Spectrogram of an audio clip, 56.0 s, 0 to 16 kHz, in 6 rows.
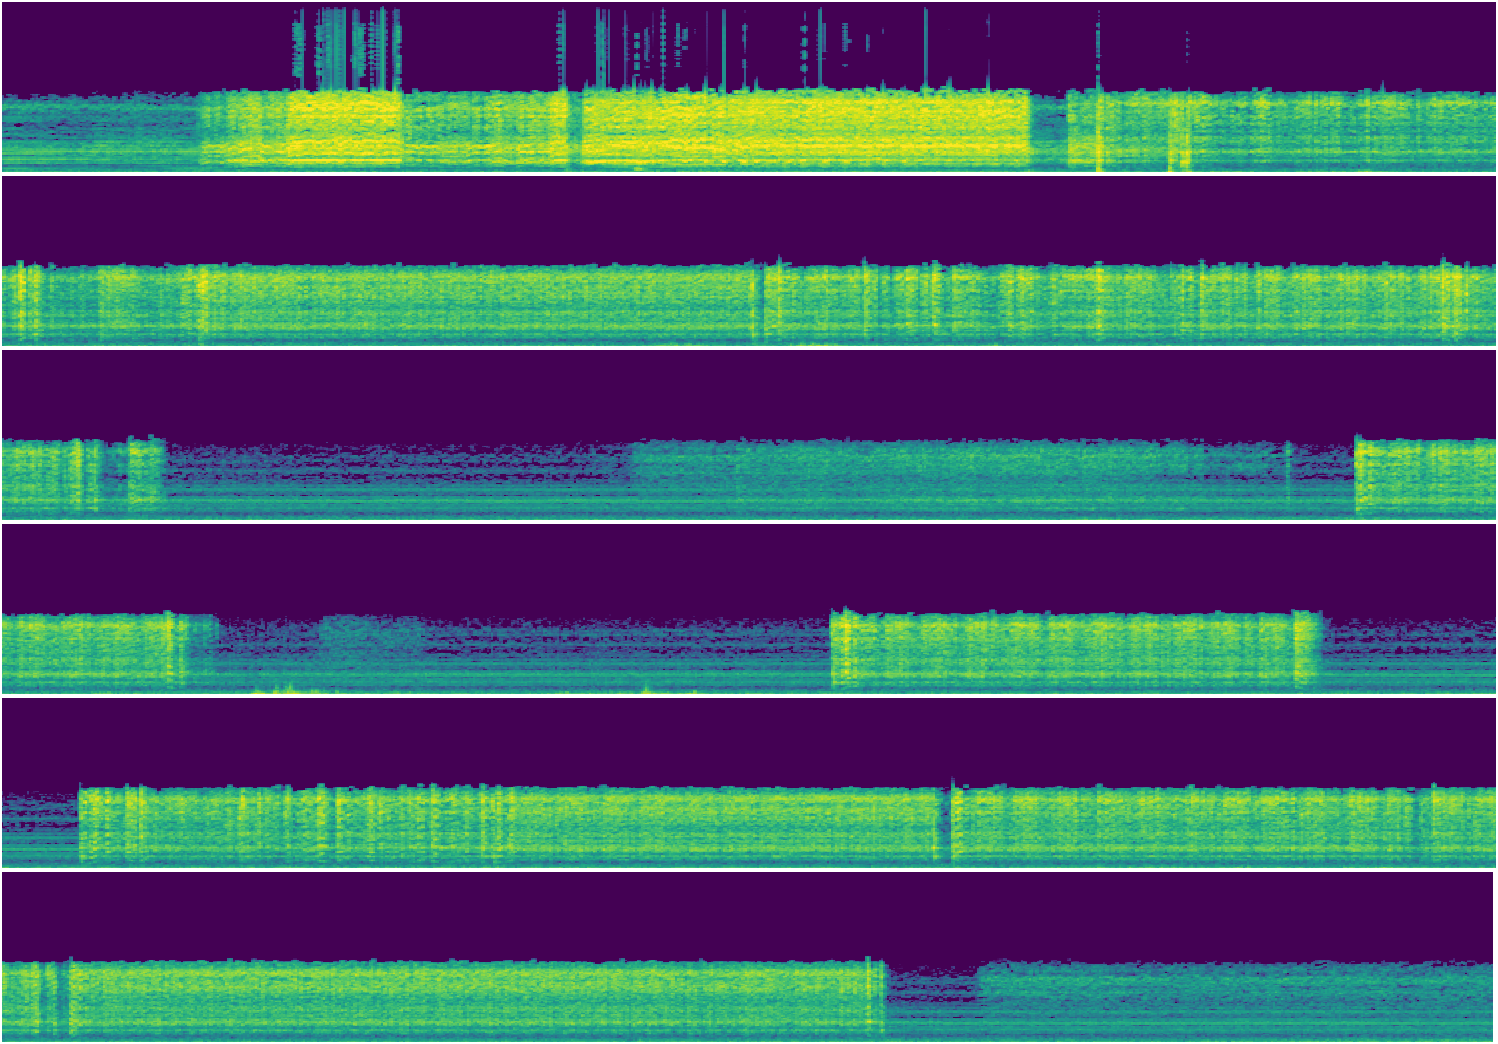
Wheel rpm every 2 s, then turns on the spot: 60, 140, 180, 140, 160, 200, 220, 190, 210, 150, 0, 10, 30, 100, 140, 0, 80, 220, 40, 190, 210, 210, 230, 210, 230, 220, 40, 0.
22-26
